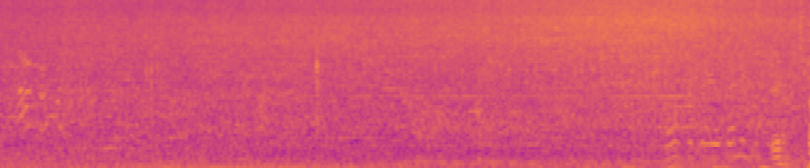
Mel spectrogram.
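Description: Slow-moving cars and pickup trucks passing close by, engines running at low speed with a steady low hum, with faint voices of people nearby.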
